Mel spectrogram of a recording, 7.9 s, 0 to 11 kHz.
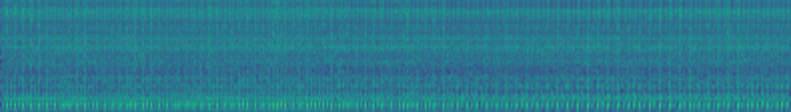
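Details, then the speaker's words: O.S. FS-91S II model four-stroke engine, first run on a test stand on a humid 78°F day: a crisp, rapid, even firing beat holding a steady pitch with no misses or rattles. It runs healthy and feels freer at operating temperature. "Okay. Wow. So, that's a nice engine. Very nice."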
